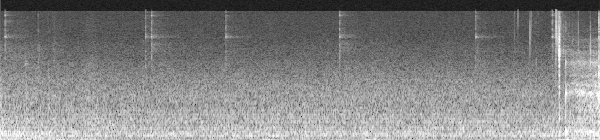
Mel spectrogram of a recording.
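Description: A few faint, widely spaced computer mouse clicks over low background hiss.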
